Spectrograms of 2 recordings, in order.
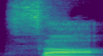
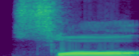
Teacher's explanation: എന്നാൽ സോ കണ്ടില്ലേ, സോ ഓ ഇങ്ങനെ ഒരു ഗൗരവത്തോടുകൂടി ഘനപ്പിച്ച് ഉച്ചരിക്കുന്നതിനാണ് തഫ്ഹീം എന്ന് പറയാം.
